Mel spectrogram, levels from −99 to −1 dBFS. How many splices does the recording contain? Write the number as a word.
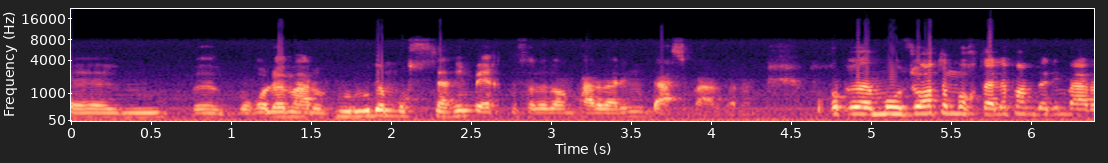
one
